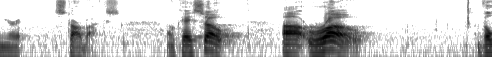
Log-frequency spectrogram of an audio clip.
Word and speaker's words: rho: but I want to tell you how to pronounce it. It goes R H O, all right? And this letter is rho.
